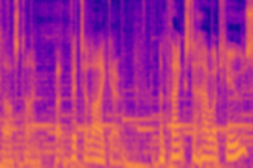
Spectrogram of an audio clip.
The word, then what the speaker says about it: vitiligo: explains in the last episode but it's not pronounced Vitiligo as I said last time but Vitiligo and thanks to Howard Hughes for correcting me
